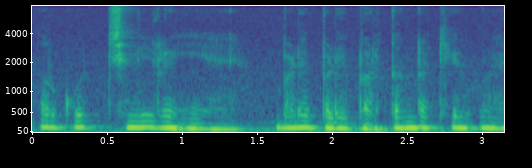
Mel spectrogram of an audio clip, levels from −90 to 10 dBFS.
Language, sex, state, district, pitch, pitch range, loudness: Hindi, male, Chhattisgarh, Korba, 130 Hz, 120-140 Hz, -13 LUFS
